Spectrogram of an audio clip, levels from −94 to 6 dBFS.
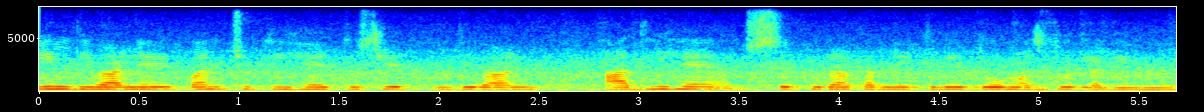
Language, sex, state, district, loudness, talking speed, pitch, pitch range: Hindi, female, Maharashtra, Gondia, -19 LUFS, 200 wpm, 210 Hz, 205-220 Hz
